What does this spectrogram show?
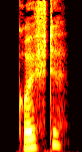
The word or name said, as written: grøft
